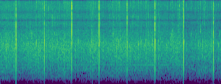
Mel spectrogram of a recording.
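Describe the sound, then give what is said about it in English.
A church audience applauding: steady, even clapping with a few sharper individual claps standing out at regular intervals. “What's up, everyone? Let's put our hands together, Rock Church.”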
